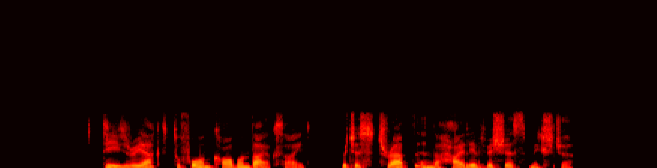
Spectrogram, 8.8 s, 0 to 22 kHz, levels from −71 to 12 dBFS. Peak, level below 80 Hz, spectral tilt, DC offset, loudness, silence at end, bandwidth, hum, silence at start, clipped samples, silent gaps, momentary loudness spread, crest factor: -8 dBFS; -68 dBFS; -4.5 dB/octave; under 0.1%; -27 LUFS; 1.15 s; 7.8 kHz; none; 1.4 s; under 0.1%; 4.20-4.55 s; 12 LU; 20 dB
